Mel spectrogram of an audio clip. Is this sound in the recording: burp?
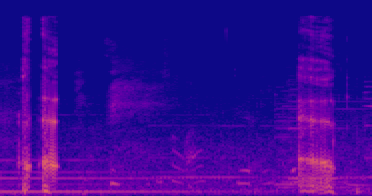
yes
